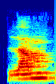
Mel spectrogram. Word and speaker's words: लम: एल ए एम लम को धीरे-धीरे चट करना है आपको। धीरे-धीरे प्रोनाउंस करना है। ठीक है? लम ऐसे एकदम नहीं लम नहीं पूरा खींचते हुए।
